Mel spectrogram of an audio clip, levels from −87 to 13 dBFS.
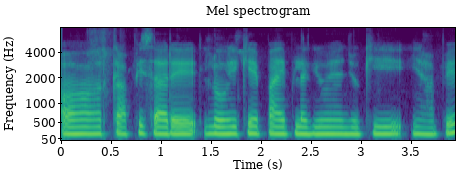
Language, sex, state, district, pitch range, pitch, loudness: Hindi, female, Punjab, Fazilka, 180-190 Hz, 185 Hz, -14 LUFS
